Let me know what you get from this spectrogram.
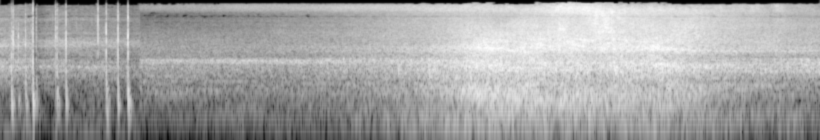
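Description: A string of sharp wheel clicks over rail joints from a departing train at the start. Then a TER regional electric multiple unit runs past on the rails, its rumble swelling to a peak about five seconds in and fading as it draws away.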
